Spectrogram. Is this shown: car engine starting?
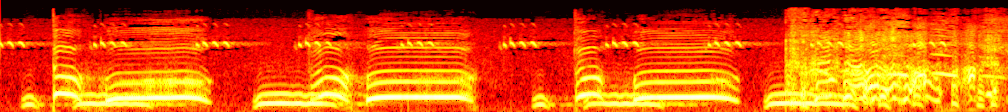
no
